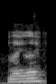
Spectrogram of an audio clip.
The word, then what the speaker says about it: shillelagh: Can't pronounce it. The Shillelagh. Shillelagh. Is that how you say that? Yeah. Yeah, Shillelagh. Shillelagh.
